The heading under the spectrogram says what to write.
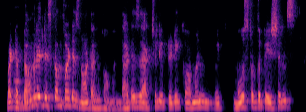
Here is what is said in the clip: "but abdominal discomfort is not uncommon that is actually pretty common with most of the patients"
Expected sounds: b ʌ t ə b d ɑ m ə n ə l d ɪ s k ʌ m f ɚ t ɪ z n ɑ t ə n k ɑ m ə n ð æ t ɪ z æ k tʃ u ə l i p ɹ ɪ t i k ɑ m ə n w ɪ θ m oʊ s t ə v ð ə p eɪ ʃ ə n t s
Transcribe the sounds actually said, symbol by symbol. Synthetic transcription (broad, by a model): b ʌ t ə d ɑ m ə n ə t d ɪ s k ʌ m f ɚ t ɪ z n ɑ t ə n k ɑ m ə n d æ t ɪ z æ k tʃ u ə l i p ɹ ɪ t i k ɑ m ə n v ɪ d m oʊ s t ə v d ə p eɪ ʃ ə n t s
